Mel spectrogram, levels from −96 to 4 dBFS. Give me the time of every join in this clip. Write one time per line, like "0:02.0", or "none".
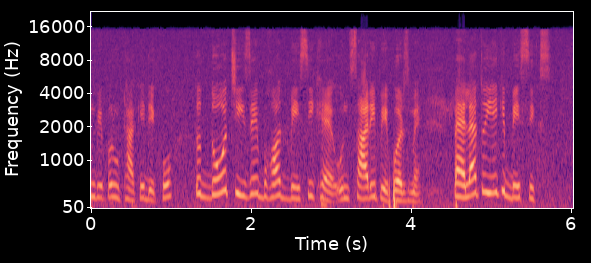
none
